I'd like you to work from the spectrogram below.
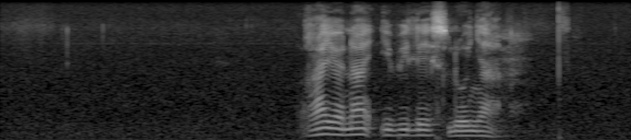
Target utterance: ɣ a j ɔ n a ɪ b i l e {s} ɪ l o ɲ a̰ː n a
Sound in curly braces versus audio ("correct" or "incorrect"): correct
